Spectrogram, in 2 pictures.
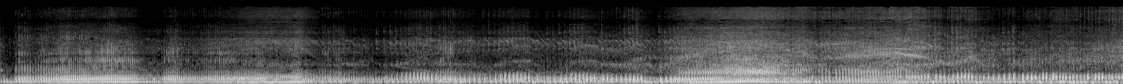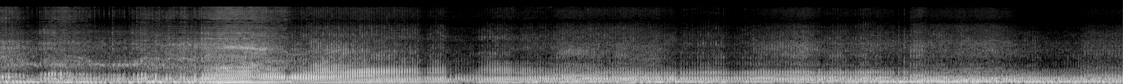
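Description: Dirt-bike engine running under way, revving up and down over and over as the rider works the throttle, with rattling and scraping noise over it.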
